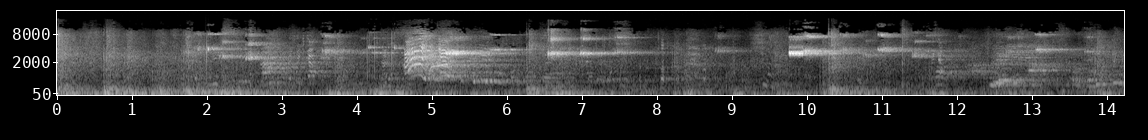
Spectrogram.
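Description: Rackets hitting a family-badminton shuttlecock back and forth in a doubles rally, a string of short knocks echoing in a large gym hall, mixed with players' voices calling out.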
